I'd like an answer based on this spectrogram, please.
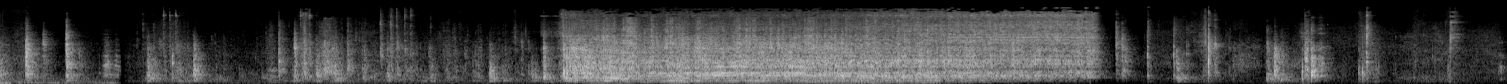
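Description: Milwaukee cordless electric ratchet running steadily for about five seconds to spin a bumper bolt off a pickup, starting and stopping abruptly, with clinks and knocks of sockets and metal before and after.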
